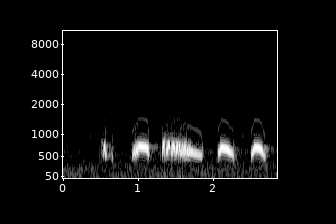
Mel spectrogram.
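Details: Zebra dove from Thailand, a wild-type singer, giving a clean sequence of soft cooing notes: a short lead note, a rising coo, a longer rolling trill, then two matching arched coos, with a quiet background.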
